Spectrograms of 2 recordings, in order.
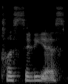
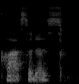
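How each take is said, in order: First: The word has four syllables, ending in -dius. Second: The word has three syllables, ending in -dus. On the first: The speaker calls it wrong. "I used to always say it Placidius, but that's not actually even how you pronounce" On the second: The speaker calls it right. "that's how you say it"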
